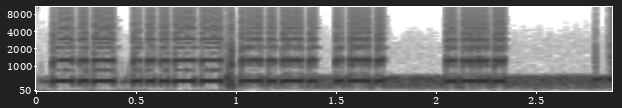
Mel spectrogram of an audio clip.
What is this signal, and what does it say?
Morse code, heard as a keyed tone, about 34 wpm, 420 Hz. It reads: K3CR R
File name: CWSprint / Feb2006 / 2006-feb-cw-sprint-k5tr op-n5rz -02:00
